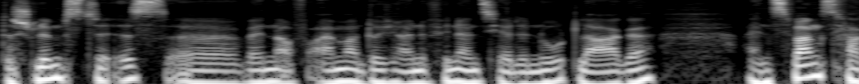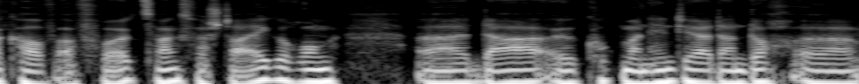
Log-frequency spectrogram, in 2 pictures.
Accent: North Rhine-Westphalia, Germany; ich komme zum Beispiel aus Westfalen, am Rand des Sauerlands.

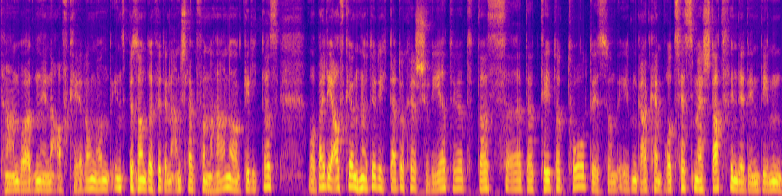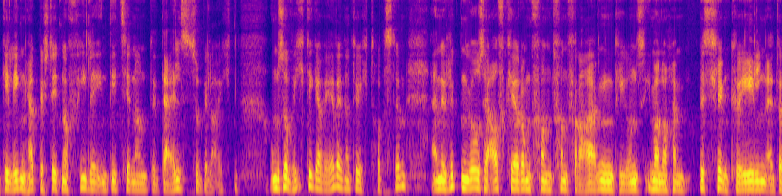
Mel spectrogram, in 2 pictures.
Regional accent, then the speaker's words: Vienna, Austria; Zur Zeit des Lockdowns in Wien, in meiner Heimatstadt, waren die Buchhandlungen geschlossen

